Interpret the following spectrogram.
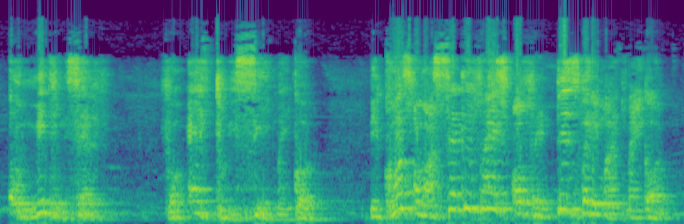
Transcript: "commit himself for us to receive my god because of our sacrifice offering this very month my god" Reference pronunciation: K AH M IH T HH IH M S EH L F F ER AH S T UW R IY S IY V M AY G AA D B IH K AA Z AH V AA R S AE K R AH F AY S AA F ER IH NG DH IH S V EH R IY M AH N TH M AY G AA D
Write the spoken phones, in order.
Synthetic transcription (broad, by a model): K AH M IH T HH IH M S EH L F F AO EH TH T UW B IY S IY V M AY G AA D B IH K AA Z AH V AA S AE K R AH F AY S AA F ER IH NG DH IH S V EH R IY M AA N T M AY G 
